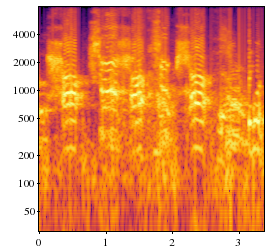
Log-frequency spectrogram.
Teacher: হা এটা প্রণালীকে চাপ দিয়ে উচ্চারণ করতে হয়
